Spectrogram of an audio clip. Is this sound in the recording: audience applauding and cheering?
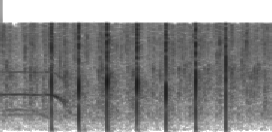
yes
